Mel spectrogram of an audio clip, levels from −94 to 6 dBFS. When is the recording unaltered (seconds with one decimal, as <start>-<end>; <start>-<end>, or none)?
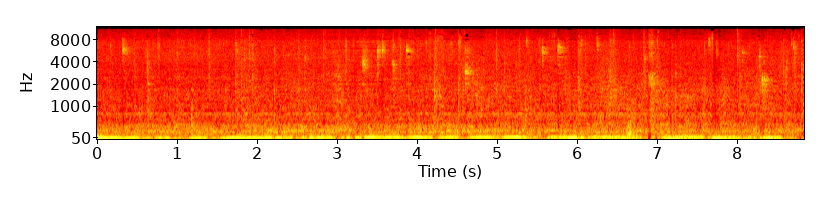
0.0-2.9; 3.6-8.8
